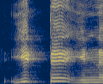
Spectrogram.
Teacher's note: இட்டு இன்னு அப்படின்னா நாவின் நுனி மேல்வாய் அன்னத்தின் நுனியை பொருந்துவதால் பிறப்பது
